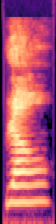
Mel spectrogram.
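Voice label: "rao", tone 1, pronunciation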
